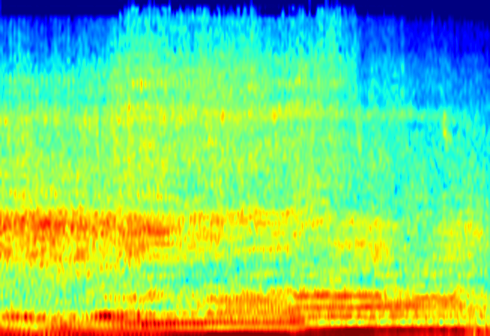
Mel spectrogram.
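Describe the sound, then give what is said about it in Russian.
A blue bus pulls up to a stop with a loud, steady low engine drone and layered humming tones that hold on without a break; no voices are heard. “Только Катя подошла к остановке, в конце улицы показался синий автобус.”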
